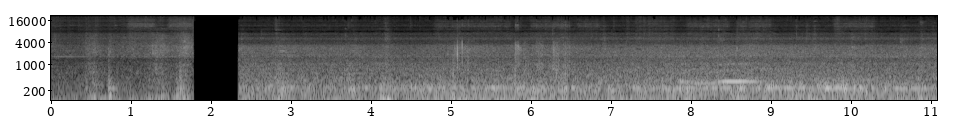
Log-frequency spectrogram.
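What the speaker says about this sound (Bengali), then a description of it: "আমাদের ট্রেন চলে দমদম জাংশনে নির্ধারিত সময় প্রায় দশ পনেরো মিনিট আগেই আমাদের ট্রেন চলছে" A passenger train running near Dum Dum Junction toward Sealdah, heard from on board as a continuous, loud rolling rumble with wheel clatter and a brief dropout near the start.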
